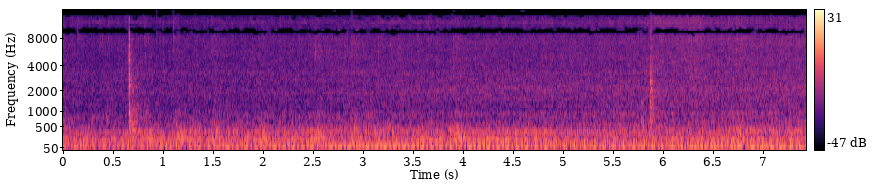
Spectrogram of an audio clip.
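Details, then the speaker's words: 1986 Pontiac Fiero GT sitting for several years, first start after bypassing over the top: uneven puttering idle with a loping pulse about three to four times a second, stumbling and missing. Owner suspects the ignition switch, not confirmed. "I'm going to go ahead and say it's an ignition switch I mean it wasn't running radio it was puttering so I didn't know what to I didn't know what to expect"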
